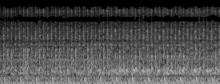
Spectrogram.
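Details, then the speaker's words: Ford Fiesta 1.4 TDCi diesel, 2006/2007, final start after engine rebuild and steering pump repairs; even diesel clatter with a steady low beat at idle and no knocks or misses, described as how this engine should sound. "Şimdi son kez paranı takıyoruz aracımızı çalıştırıyoruz ve son kez sesini dinliyoruz şimdi abone ol abone ol Fiat [Alkış] 1.4 T c i sesi bu şekilde olması gerekiyor"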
